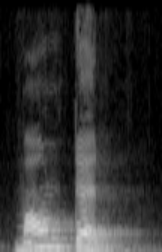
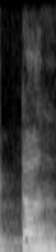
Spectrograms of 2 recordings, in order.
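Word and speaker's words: mountain: अब यहाँ पे टेन नहीं पढ़ना है, इसको टेन नहीं पढ़ना, गलत उच्चारण हो जाएगा। इसको माउंटन पढ़ेंगे, माउंटन। आ का उच्चारण यहाँ पे आ रहा है, आ का उच्चारण आ रहा है, इसीलिए इसको माउंटन ही पढ़ेंगे।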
